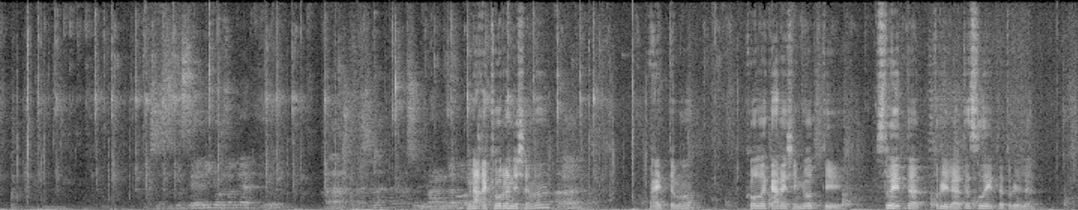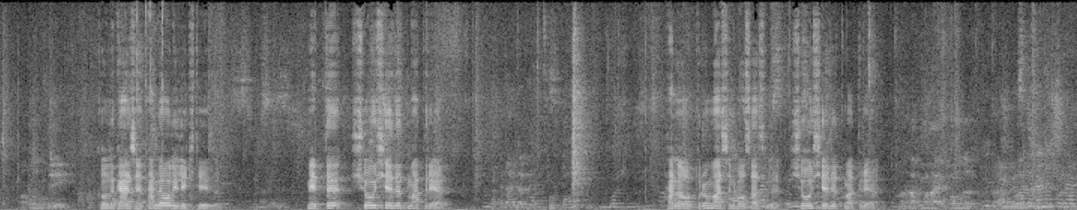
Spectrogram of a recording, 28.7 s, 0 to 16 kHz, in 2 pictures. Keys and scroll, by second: 8.3 m.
